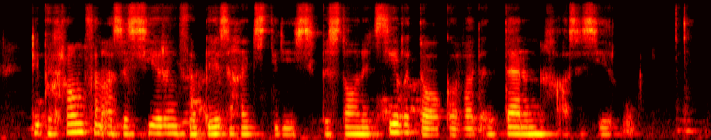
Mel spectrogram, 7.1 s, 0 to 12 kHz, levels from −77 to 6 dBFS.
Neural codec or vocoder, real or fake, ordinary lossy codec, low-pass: codec, 44.1 kHz, 2.6 kbps, SNAC; fake; Opus, 64 kbps; 10.8 kHz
